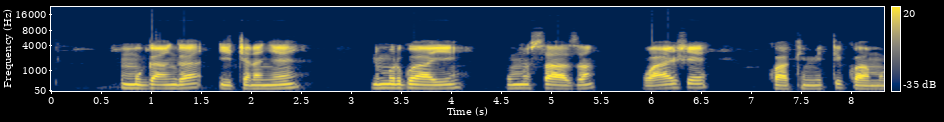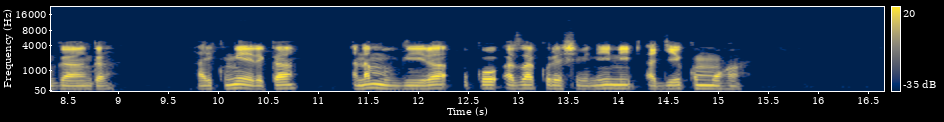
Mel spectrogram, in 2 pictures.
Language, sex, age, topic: Kinyarwanda, male, 25-35, health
